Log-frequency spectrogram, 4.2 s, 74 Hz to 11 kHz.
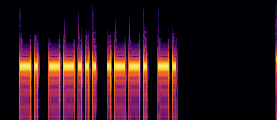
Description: Morse code, heard as a keyed tone, about 22 wpm, 700 Hz. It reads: N7PN
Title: USA Call Signs - 4 Characters - 4x Character Spacing - 22wpm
